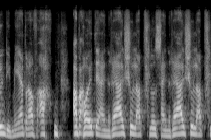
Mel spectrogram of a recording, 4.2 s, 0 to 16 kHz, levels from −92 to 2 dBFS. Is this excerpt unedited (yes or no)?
no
